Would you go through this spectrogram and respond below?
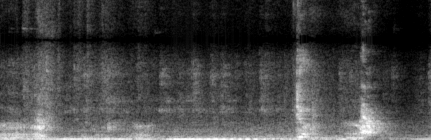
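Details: Bulldog Bowser play-fighting with young cousin Hamboy indoors; a steady low rumbling growl runs throughout, broken by short barks near the end, with faint human speech.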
